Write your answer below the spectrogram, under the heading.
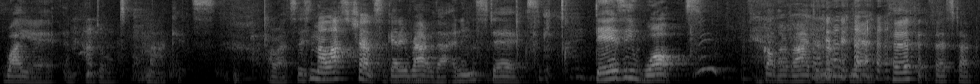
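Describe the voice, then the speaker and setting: Bright, chatty Yorkshire man on stage. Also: fairly high pitch, slight background noise. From Leeds, England. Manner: chatty, self-deprecating, many ums. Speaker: panel moderator. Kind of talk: live panel introductions. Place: theatre stage before an audience. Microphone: stage microphone. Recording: roomy theatre sound.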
